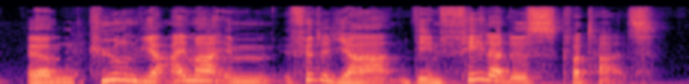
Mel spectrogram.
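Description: A man's high-pitched voice at a very slow pace. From Hesse, Germany. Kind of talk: casual interview.

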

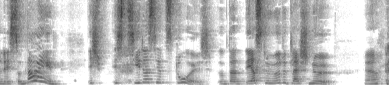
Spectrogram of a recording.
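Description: Her raised, projected voice has a high pitch and a bright, sharp tone as the woman speaks at a moderate pace with lively intonation. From Ukraine (Kyiv), raised largely in Germany. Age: 30s. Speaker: founder. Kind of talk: personal testimony in interview.

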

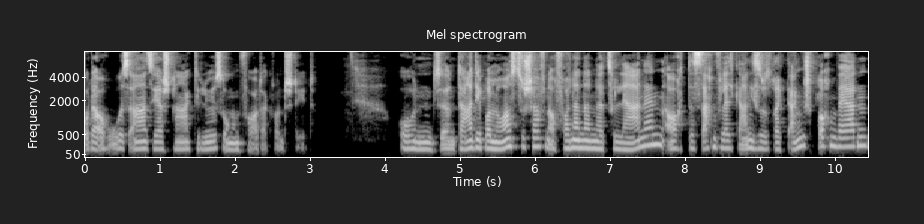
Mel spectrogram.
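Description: Fairly low in pitch, a woman with an unremarkable speaking voice talks at a moderate pace with fairly even intonation in a very clean recording with a silent background. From Germany. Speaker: change management consultant. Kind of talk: interview.

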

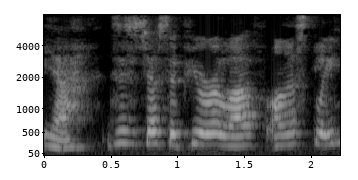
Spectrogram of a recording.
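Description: A woman with a Russian accent speaks at a moderate pace and fairly even intonation. Her tone is bright and sharp. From Russia, North Caucasus. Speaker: travel company founder, hiking tour organizer. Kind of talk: casual interview. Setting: video call from home.

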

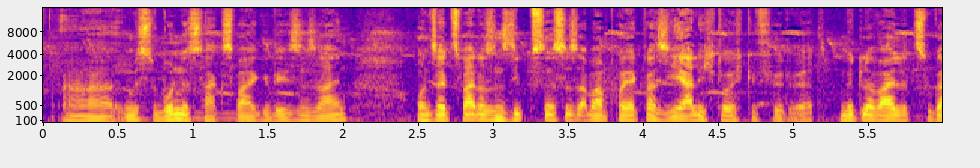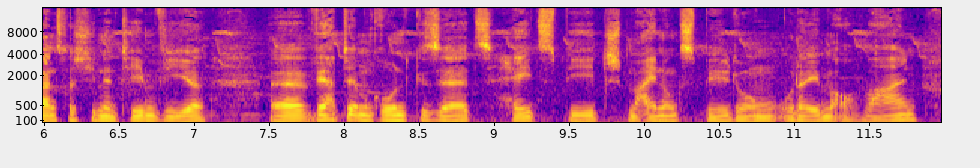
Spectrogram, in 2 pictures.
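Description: Over noticeable background noise, a man speaks at a moderate pace. His fairly low voice has monotone, flat intonation. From Saxony, Dresden. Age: 20s. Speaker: youth participation facilitator. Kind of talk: interview. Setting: outdoors in a park.

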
